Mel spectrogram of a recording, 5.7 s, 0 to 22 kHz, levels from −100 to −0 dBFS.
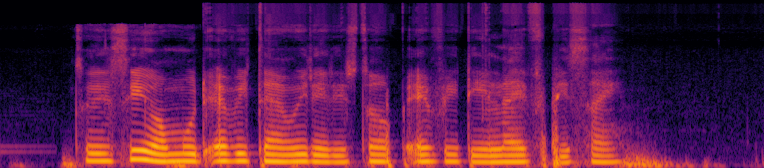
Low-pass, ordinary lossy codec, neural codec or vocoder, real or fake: none; none; none; real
